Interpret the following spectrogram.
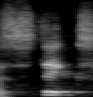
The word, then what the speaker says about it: Styx: Now, the river Styx, of course, rhymes with the number 6.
